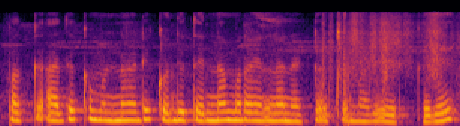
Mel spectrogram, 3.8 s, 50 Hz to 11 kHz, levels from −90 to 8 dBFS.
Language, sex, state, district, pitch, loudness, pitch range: Tamil, female, Tamil Nadu, Kanyakumari, 210 Hz, -15 LUFS, 200-220 Hz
